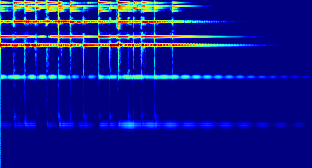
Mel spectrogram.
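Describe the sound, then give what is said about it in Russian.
A small silver bell rings in a quick run of bright, high tinkling strokes, then the ringing stops and the tone fades out slowly on its own. “Вдруг зазвенел серебряный колокольчик.”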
